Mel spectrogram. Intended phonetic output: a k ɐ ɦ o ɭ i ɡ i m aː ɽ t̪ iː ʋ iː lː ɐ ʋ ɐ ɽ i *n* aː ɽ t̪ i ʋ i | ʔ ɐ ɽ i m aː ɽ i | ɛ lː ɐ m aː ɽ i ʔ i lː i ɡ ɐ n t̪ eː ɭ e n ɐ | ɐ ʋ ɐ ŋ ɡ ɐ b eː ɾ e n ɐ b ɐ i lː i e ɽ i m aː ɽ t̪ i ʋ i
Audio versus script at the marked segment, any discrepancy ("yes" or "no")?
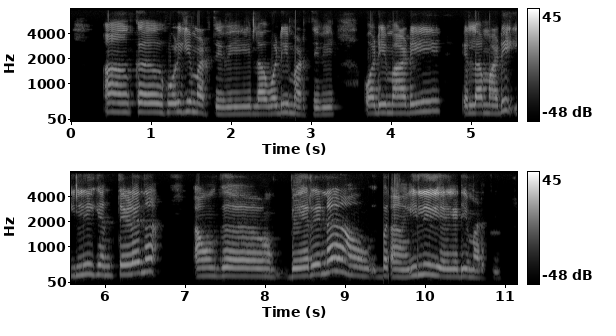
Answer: yes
